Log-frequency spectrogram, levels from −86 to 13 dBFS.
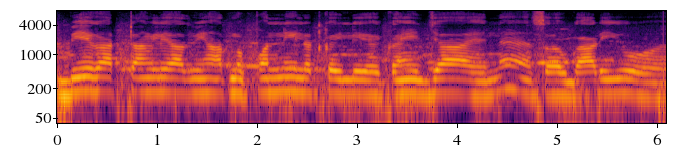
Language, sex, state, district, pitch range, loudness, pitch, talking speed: Maithili, male, Bihar, Samastipur, 150-165 Hz, -12 LUFS, 155 Hz, 155 wpm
